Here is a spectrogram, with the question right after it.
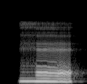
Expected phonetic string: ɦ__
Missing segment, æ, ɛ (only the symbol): ɛ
